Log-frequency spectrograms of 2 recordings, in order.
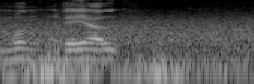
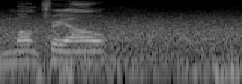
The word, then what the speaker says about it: Montreal: to Amsterdam and husky is tuning in from monreal or I the Americans say Montreal welcome to Amsterdam here well how about that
